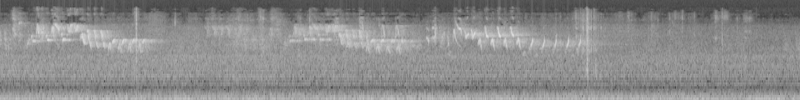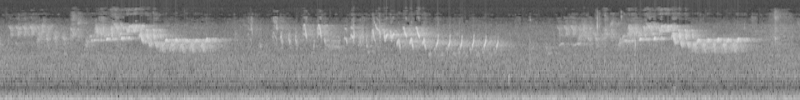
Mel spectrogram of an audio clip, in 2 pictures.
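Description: A songbird singing the same phrase about four times, each a few falling notes running into a fast trill, over a steady low rumble.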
